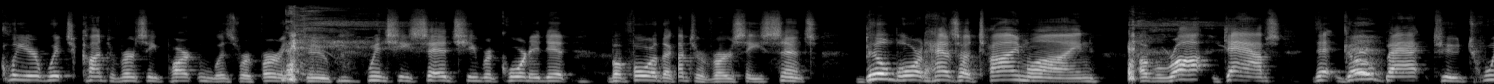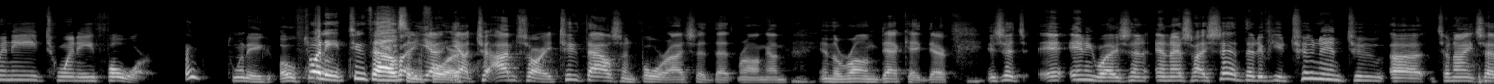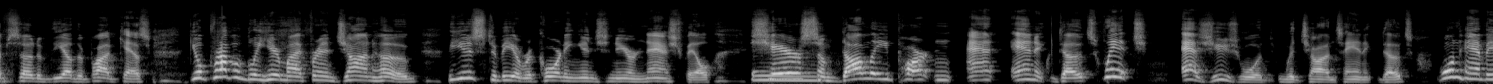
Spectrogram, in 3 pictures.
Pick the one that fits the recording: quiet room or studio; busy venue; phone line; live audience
quiet room or studio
